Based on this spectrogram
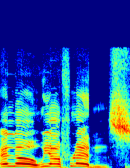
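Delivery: put-on very high voice, slow, every word stretched. Teasing a friend about his interview persona: Borat voice. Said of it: "you turned into Borat for your interviews".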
